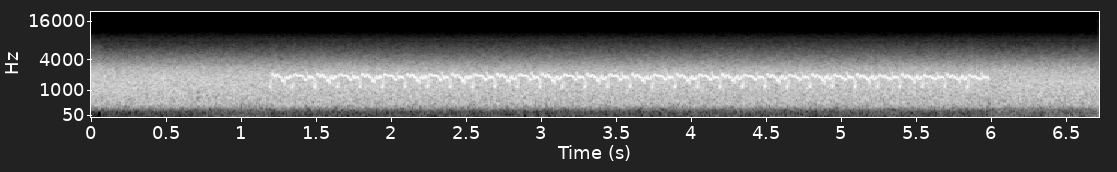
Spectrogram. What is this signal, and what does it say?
SSTV (slow-scan television), Robot 36, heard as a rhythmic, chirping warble, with heavy radio static.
